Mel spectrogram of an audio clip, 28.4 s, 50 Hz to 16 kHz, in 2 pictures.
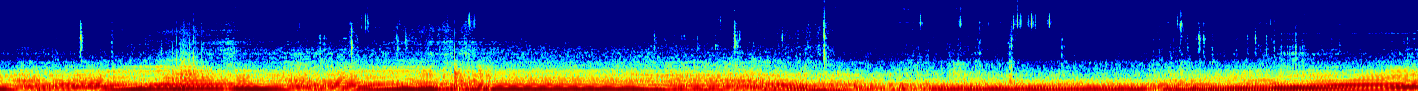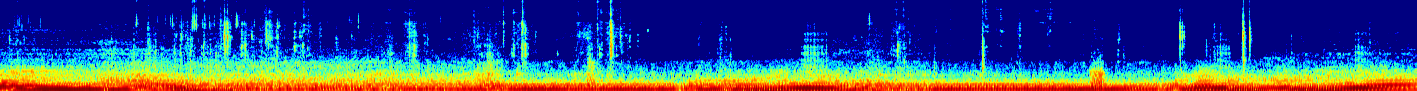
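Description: Ford Focus ST225 Mk2's tuned turbocharged five-cylinder engine heard from inside the cabin, the engine note rising and falling several times as it accelerates and eases off, between stretches of steady cruising.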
